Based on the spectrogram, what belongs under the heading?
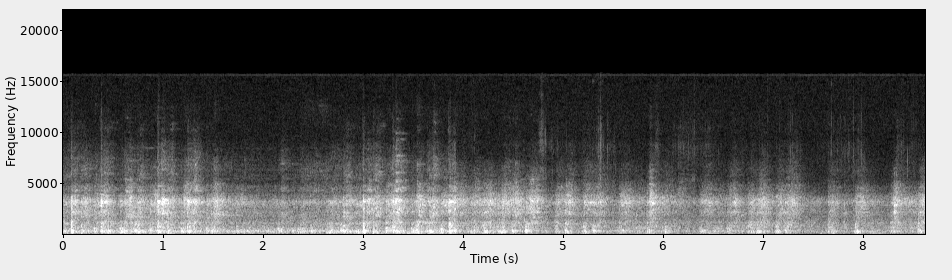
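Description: Freight train of bogie coal hopper wagons rolling past, the wheels clacking over rail joints in an uneven clickety-clack.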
